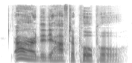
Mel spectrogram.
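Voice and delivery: put-on Irish-accented delivery. One speaker tries accents called out in a game with a partner, irish accent.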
